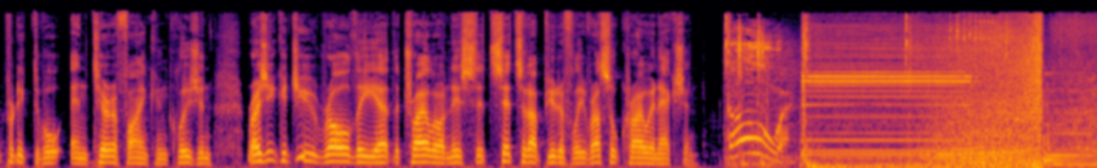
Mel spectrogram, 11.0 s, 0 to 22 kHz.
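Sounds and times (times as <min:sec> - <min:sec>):
speech: 0:00.0 - 0:08.2
low road noise: 0:07.2 - 0:10.9
car horn honk: 0:07.9 - 0:10.4.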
